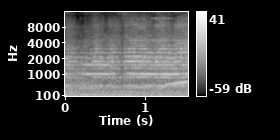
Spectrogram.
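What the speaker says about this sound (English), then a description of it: "here comes some freedom honking" Car horns honk at an outdoor freedom rally downtown near Peterborough City Hall, a steady blaring tone with a rising horn note near the end, heard over a busy street hum.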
